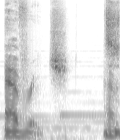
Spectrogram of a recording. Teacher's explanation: The syllable that has the emphasis there is the first one, so it's like ah, and then the rest of the word you can say it pretty quickly.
